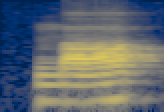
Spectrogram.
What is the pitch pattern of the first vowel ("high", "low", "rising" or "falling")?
rising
